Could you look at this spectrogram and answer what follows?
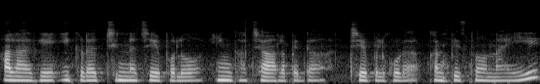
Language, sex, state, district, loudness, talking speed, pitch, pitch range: Telugu, female, Andhra Pradesh, Annamaya, -20 LUFS, 120 wpm, 185 Hz, 180-195 Hz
